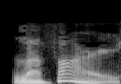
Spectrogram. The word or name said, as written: LaFarge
